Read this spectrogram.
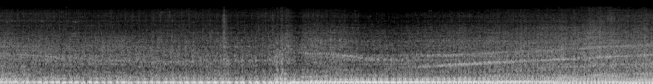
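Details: Honda Transalp 650 V-twin at first start after carburetor rebuild: steady deep beat rising cleanly on throttle blips and settling evenly; had started poorly after sitting two months, now runs smoothly with clean throttle response.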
